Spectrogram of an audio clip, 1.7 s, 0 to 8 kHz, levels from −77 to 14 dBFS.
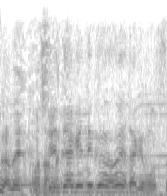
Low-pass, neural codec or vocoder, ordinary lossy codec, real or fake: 7.2 kHz; none; Opus, 24 kbps; real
